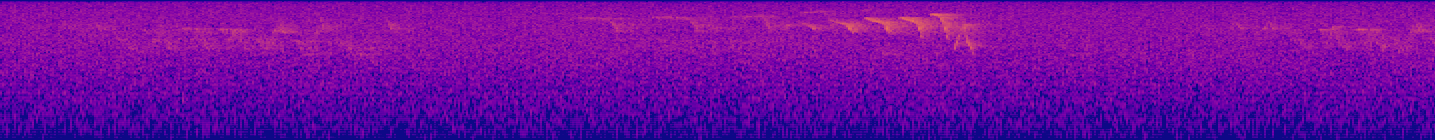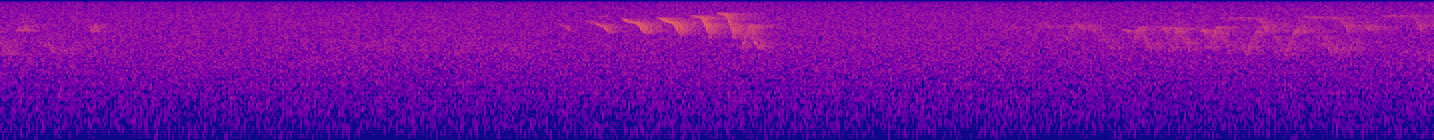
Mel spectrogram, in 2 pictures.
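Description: A songbird singing faintly: about five short phrases of quick, high notes, spaced a few seconds apart, over a steady hiss.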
